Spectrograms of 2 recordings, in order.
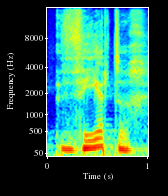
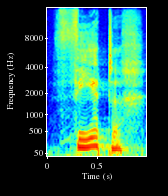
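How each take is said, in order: First: The V sounds voiced, like a true V. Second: The V sounds voiceless, close to an F. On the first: This is the textbook pronunciation. "If you say veertig, it is absolutely not a problem" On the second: This is how native speakers casually say it. "with a voiceless consonant ... just like the Dutch"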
